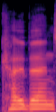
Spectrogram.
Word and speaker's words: Cockburn: the sea so I got a map and Coburn is spelt COC kb u RN so i was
